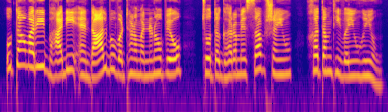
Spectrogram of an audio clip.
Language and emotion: Sindhi, neutral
